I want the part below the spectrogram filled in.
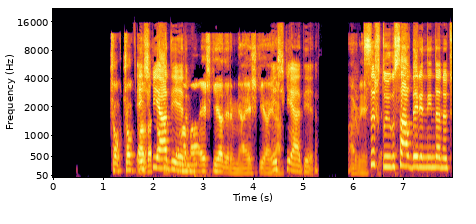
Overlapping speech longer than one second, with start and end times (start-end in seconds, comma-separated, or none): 1.6-2.9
